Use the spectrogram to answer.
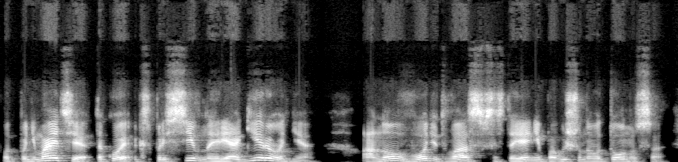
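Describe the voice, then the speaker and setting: A man's voice: a little high, lively intonation, moderate pace. Man lecturing emphatically on a dull recording. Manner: emphatic, conversational, addresses listeners directly with frequent rhetorical questions. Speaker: lecturer on family communication. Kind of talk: online webinar lecture.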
